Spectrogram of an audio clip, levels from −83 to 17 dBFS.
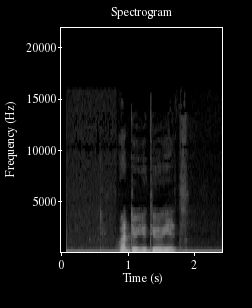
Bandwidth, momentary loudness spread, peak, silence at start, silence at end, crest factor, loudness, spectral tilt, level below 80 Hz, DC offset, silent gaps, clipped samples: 16 kHz; 21 LU; -8 dBFS; 0.1 s; 0 s; 20 dB; -25 LUFS; -8 dB/octave; -52 dBFS; under 0.1%; none; under 0.1%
